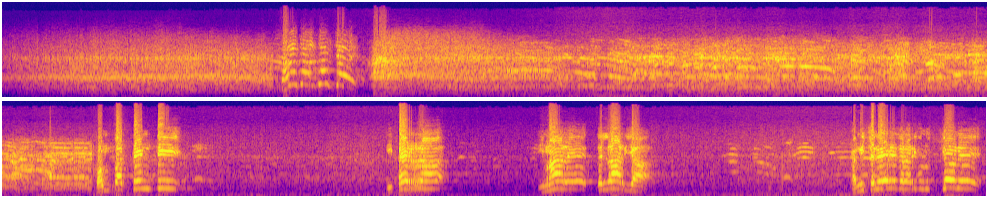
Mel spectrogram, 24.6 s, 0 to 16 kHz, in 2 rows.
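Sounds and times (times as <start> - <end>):
crowd shouting chant-like cries in Piazza Venezia, Rome: 0.0 - 13.5
huge outdoor crowd cheering in Piazza Venezia, Rome: 0.0 - 18.6, 21.3 - 24.6
speech: 19.0 - 20.4, 22.9 - 24.6.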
